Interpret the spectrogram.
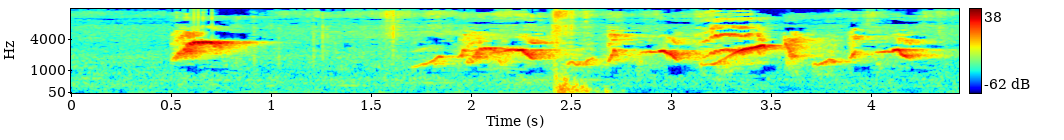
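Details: Young pet cockatiel singing: a high chirp, then a run of warbling whistled phrases rising and falling, with one dull thump partway through.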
